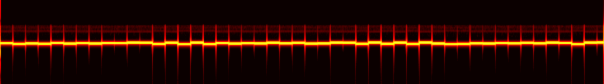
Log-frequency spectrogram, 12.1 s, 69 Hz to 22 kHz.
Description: DominoEX 4Bd

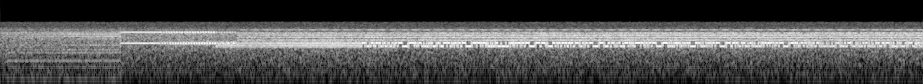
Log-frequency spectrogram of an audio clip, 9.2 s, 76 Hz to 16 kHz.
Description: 4xPSK-75 1xFSK-150

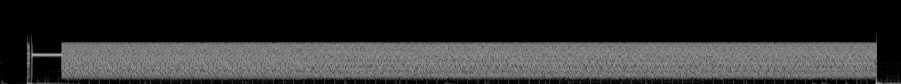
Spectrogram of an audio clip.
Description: RFSM 2000Bd PILOT, RFSM 2000 PSK waveform; RFSM 2000 with 500bps, long interleaver and 1500Hz pilot at burst intro; RFSM 2000 Bd SERIAL TONE WAVEFORM; PSK-systems

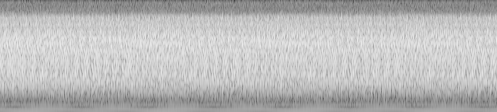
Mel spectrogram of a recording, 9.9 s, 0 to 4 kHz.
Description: CZECH DIPLO 2400 Bd (SERIAL), PSK; (Continuous mode, modified MIL-STD 188-110A)

